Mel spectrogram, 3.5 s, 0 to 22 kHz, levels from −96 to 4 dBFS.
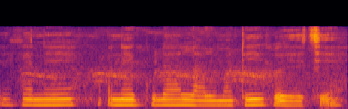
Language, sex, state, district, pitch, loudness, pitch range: Bengali, female, Assam, Hailakandi, 185 Hz, -20 LUFS, 170-185 Hz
